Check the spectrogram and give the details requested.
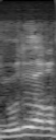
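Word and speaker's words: יוד: 자리에 있기도 하는데 그런 요드하고 바브도 함부로 이렇게 뭐 고치거나 바꿀 수 없다. 이런 의미예요. 그럼 다음 시간에 설명해 드리겠습니다. 요드. 자, 요드. Y자로 이거 자음입니다. 이거. 자음이에요. Y가 자음입니다. 여 발음이에요.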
